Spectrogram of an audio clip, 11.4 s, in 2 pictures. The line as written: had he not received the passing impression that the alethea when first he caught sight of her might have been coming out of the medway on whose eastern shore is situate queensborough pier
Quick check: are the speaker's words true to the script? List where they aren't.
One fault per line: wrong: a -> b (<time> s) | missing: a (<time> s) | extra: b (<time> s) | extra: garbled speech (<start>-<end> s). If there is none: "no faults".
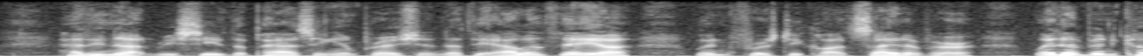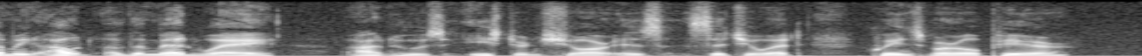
no faults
